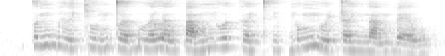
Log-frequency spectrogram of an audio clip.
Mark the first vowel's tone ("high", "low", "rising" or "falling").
rising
